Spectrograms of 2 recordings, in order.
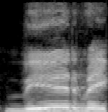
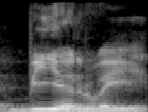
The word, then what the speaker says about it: வியர்வை: அடுத்து வேர்வை கிடையாது, வியர்வை.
